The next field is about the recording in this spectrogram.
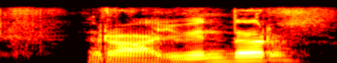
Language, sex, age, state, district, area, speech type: Punjabi, male, 45-60, Punjab, Amritsar, urban, spontaneous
